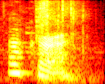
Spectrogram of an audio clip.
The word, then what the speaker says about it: Sakura: Sakura. No, Anne taught us that they don't emphasize syllables.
